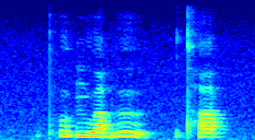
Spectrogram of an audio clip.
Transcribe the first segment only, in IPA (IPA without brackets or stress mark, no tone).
pʰ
